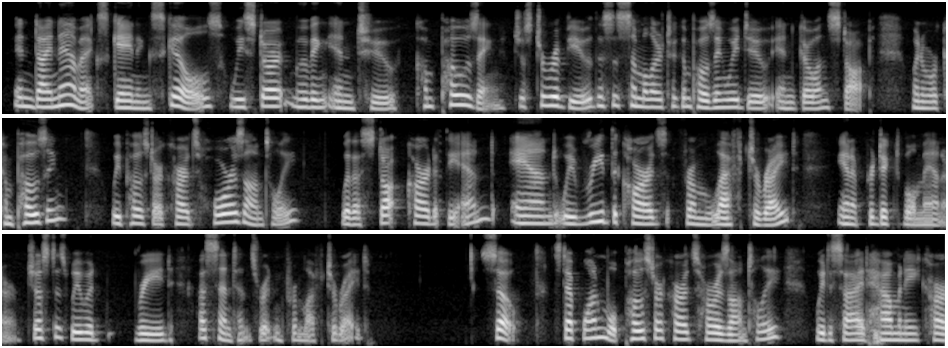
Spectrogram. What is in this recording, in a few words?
audio commentary and implementation tips; EASE: Unit 3; Dynamics Gaining Skills discussion; “Composing and Reading Music with Cards,” as demonstrated in Dynamics: Gaining Skills/Expert Students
